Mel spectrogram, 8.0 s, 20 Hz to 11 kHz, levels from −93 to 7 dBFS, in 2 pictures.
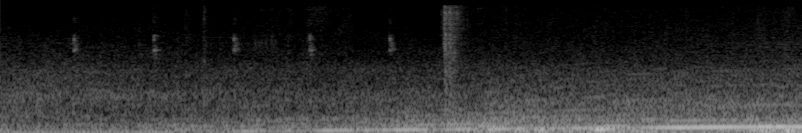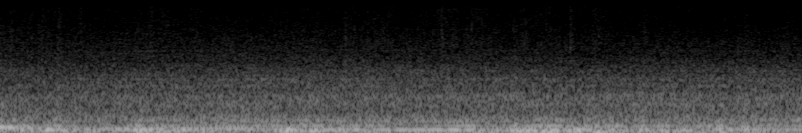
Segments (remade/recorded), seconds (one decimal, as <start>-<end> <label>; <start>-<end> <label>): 0.0-8.0 recorded

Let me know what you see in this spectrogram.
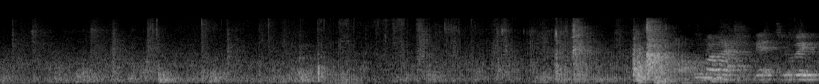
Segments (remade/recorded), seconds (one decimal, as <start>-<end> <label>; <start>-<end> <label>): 0.0-3.2 recorded; 3.2-6.9 remade; 6.9-8.2 recorded

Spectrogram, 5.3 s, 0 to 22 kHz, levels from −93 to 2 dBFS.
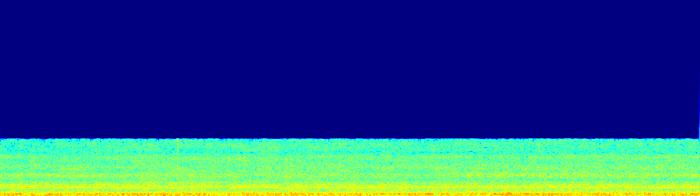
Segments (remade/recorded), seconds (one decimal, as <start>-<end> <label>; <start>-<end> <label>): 0.0-2.2 remade; 2.2-2.7 recorded; 2.7-3.4 remade; 3.4-5.3 recorded

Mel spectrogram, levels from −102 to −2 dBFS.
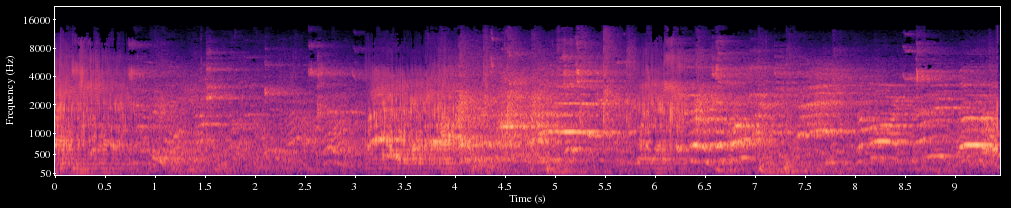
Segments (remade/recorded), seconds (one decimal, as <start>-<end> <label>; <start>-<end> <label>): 0.0-0.8 remade; 0.8-3.1 recorded; 3.1-4.0 remade; 4.0-5.8 recorded; 5.8-6.3 remade; 6.3-9.5 recorded

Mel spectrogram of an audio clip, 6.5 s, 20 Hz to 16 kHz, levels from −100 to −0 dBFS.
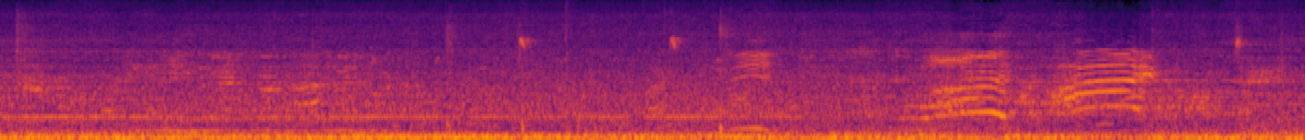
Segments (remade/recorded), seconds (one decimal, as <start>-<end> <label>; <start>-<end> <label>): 0.0-0.9 remade; 0.9-4.0 recorded; 4.0-5.4 remade; 5.4-6.1 recorded; 6.1-6.5 remade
